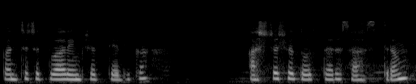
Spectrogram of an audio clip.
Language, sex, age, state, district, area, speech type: Sanskrit, female, 18-30, Kerala, Kasaragod, rural, spontaneous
